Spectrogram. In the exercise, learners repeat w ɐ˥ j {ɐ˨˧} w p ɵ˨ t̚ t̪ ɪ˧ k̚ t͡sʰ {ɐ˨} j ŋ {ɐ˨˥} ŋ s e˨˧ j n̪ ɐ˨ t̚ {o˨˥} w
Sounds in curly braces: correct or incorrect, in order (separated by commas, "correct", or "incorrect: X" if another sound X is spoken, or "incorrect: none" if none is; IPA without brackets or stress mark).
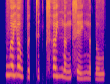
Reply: correct, incorrect: ɐ˥, correct, incorrect: o˨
